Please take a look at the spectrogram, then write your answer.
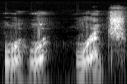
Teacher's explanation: the W is silent so it's pronounced with the r sound first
